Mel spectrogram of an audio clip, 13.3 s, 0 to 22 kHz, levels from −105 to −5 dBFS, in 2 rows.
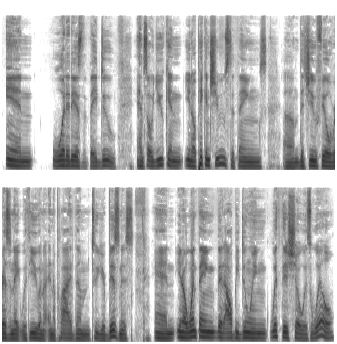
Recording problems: none

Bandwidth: 15 kHz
